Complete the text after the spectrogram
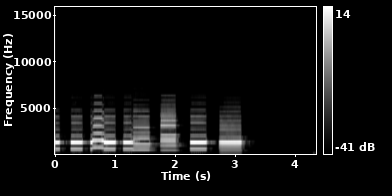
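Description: A girl plays a short tune on an oboe close by.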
